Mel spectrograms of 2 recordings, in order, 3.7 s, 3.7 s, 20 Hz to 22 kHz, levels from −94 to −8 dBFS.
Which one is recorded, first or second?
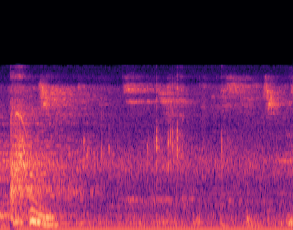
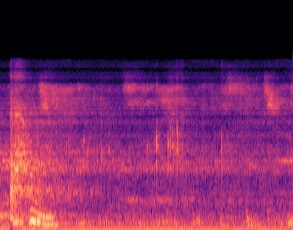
first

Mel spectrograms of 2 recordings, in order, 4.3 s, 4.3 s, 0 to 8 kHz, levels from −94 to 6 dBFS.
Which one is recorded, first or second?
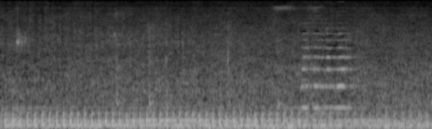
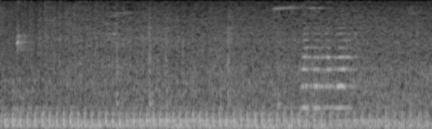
second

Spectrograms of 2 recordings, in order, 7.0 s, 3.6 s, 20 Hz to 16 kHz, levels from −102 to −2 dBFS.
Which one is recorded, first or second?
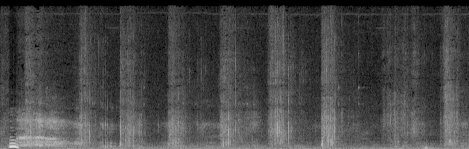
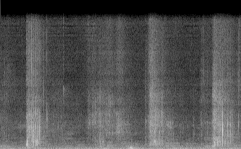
first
